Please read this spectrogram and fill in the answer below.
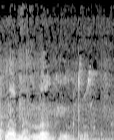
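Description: Speech only: a person talking for about the first second, then faint background noise.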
